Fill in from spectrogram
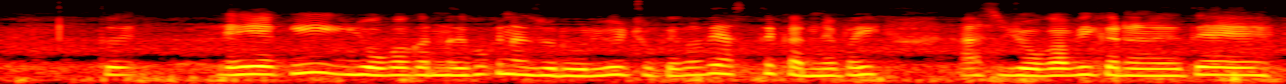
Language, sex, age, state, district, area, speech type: Dogri, female, 45-60, Jammu and Kashmir, Samba, rural, spontaneous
